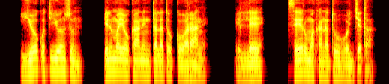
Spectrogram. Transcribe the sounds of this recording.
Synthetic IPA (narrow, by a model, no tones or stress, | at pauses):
jo̞ːkʼɔt̪ɪjoːnsʊn | ʔɪlmɐjo̞ːkaːnɪnt̪ɐlɐt̪ɔkːɔwɐɾaːnɛ | ʔɪ̰lːe̞ː | se̞ːɾʊmɐkɐnɐt̪uːhɔd͡ʒːɛt̪ɐ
